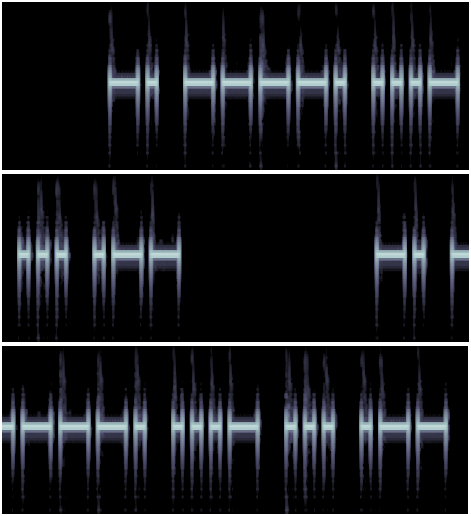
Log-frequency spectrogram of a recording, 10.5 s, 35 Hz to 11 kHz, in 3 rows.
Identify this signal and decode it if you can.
Morse code, heard as a keyed tone, about 17 wpm, 700 Hz. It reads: N9VSW N9VSW
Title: USA Call Signs - 5 Characters - Repeated 2x - 17wpm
